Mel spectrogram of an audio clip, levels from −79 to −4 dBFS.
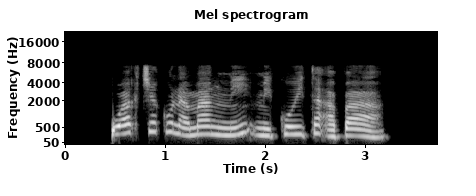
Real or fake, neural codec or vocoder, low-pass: real; none; 7.2 kHz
